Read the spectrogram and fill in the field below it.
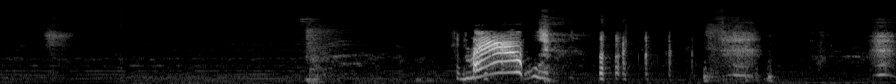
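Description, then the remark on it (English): From a distance, a cat lets out one long, rising-and-falling meow, loud and clear, followed by a few short clicks and a breathy, raspy yowl, with soft scuffling noises before and after. “From the distance. Cats are crazy. Cats are chaos.”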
